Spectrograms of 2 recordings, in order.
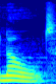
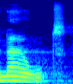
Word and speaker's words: nowt: other thing about that I've never really heard anybody outside of Sheffield pronounce it like we do properly alt for Nolt the usually pouts it out for nowt to rhyme with trout but that really gets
